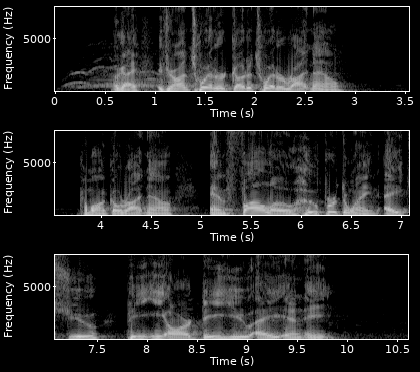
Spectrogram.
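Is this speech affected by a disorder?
Yes: cleft lip and palate; congenital, present from birth; expected never to be able to speak.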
